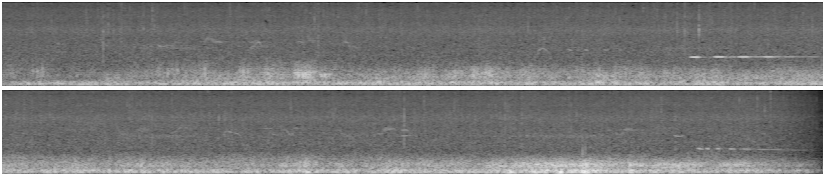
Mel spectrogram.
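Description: Thunderstorm: steady rain with low rolling thunder, the rumble swelling to its loudest shortly before the end.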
